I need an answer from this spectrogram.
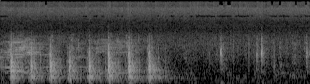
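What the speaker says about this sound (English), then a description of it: "Somebody at the door." Knuckles rap on a door, a quick series of about seven close, firm knocks followed by a few softer, scattered raps.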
